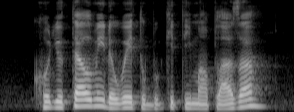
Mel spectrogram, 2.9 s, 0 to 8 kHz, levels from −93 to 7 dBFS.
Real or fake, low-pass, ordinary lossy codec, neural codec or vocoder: real; none; none; none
